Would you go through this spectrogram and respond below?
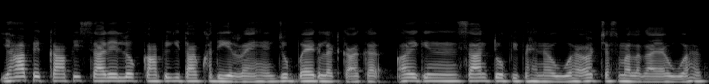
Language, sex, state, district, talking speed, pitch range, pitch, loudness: Maithili, male, Bihar, Supaul, 220 wpm, 135-160 Hz, 150 Hz, -26 LUFS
